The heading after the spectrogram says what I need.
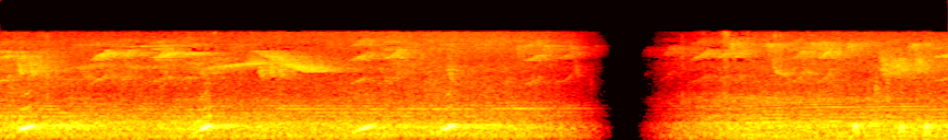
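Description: Salvadori's Pheasant gives four short, deep, slightly rising hoots spaced about a second apart, over a steady hum of forest insects.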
